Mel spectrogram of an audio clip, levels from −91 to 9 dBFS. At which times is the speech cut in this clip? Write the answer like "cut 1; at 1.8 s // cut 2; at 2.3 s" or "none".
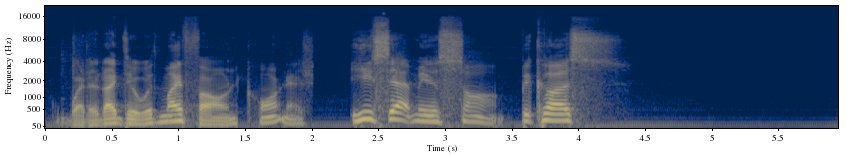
cut 1; at 1.4 s // cut 2; at 3.5 s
